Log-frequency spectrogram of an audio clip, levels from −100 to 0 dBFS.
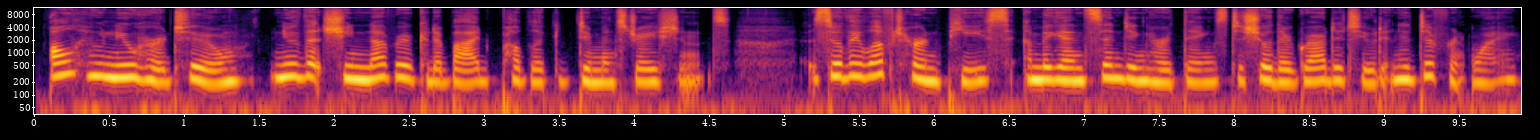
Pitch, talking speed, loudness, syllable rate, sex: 230 Hz, 195 wpm, -17 LUFS, 5.4 syllables/s, female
